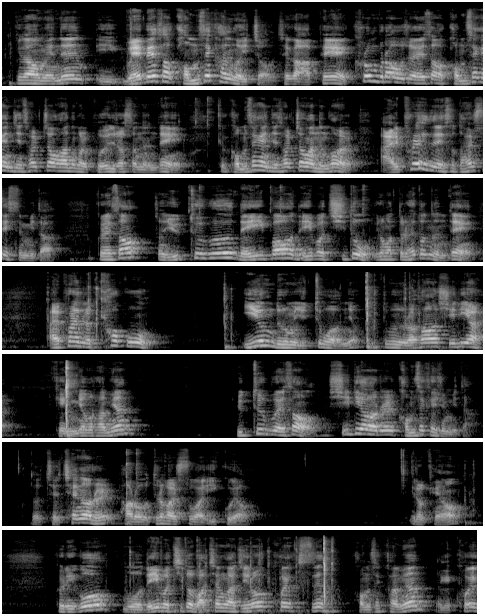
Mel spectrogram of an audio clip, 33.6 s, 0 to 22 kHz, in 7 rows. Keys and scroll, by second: 28.7 super+Tab, 30.2 shift+super+Tab.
